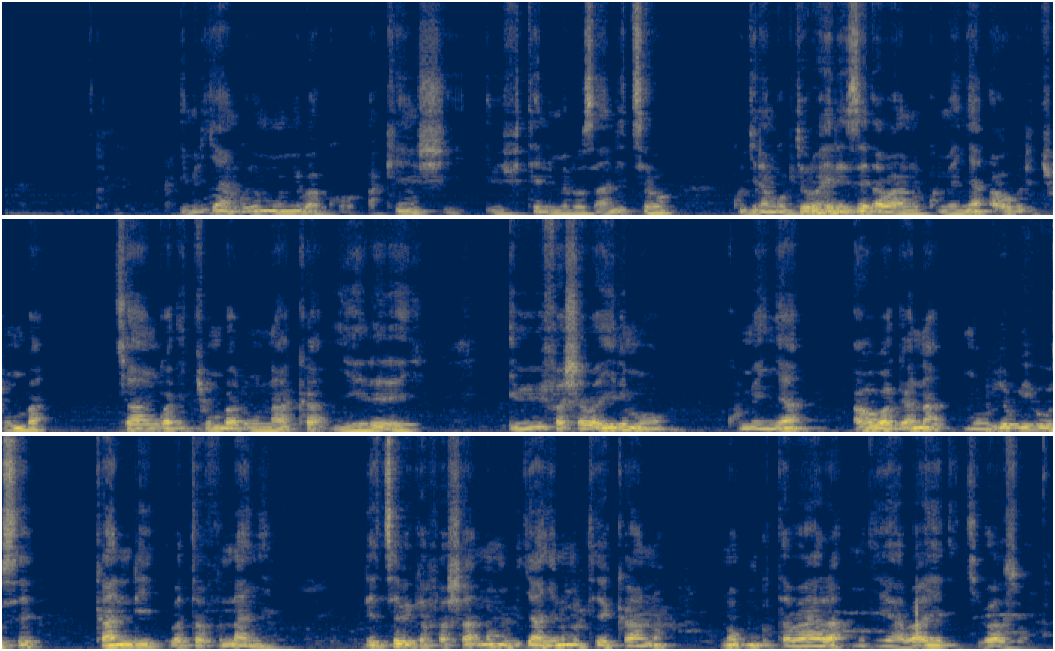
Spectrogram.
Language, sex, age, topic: Kinyarwanda, male, 36-49, education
